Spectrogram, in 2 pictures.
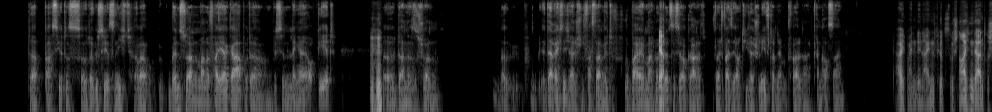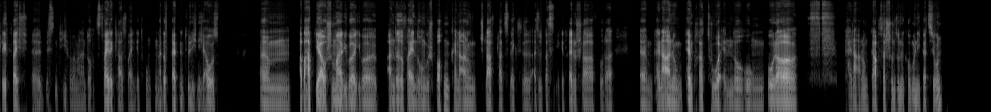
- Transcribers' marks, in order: tapping
- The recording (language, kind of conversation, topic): German, advice, Wie beeinträchtigt Schnarchen von dir oder deinem Partner deinen Schlaf?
